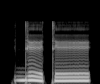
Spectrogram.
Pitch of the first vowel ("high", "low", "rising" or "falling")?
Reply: falling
